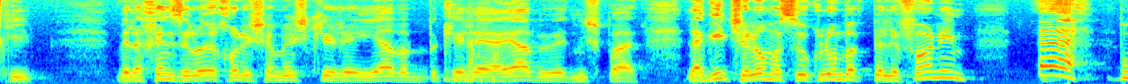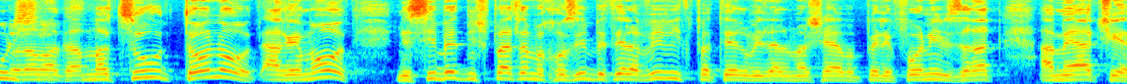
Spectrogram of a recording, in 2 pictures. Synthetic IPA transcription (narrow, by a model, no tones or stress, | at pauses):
kit | ve̞laχe̞nze̞lo̞jaχo̞lːe̞ʃame̞ʃkeʁeijakeʁeajabebe̞tmiʃpat̪leaɡidʃe̞lo̞mat͡suklumbatele̞fo̞nim | eblomaɡamat͡sut̪ono̞taʁemo̞t̪nesibet̬miʃpathameχozibet̪e̞lavivit̪pate̞ʁbiɡlalmaʃeajabapelefo̞nimvezeʁakameatʃe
